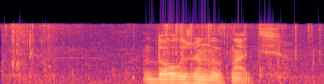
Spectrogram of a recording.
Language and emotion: Russian, neutral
